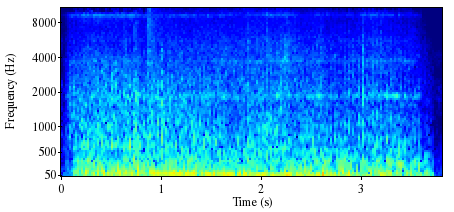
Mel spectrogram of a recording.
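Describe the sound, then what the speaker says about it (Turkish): Loud, steady thudding roar of a coast guard rescue helicopter's rotors and engine, close and continuous, then cutting off abruptly at the end. "Devreye sahil güvenlik helikopteri girdi."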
